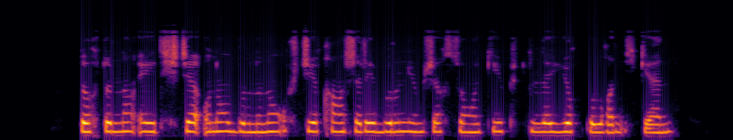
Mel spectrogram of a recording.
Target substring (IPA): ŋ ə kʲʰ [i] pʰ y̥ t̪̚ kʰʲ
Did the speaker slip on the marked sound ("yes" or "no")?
no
